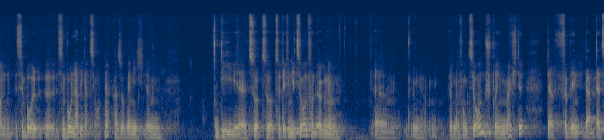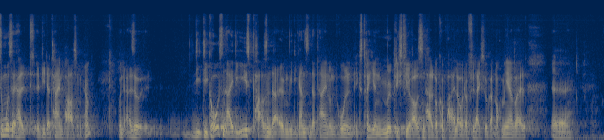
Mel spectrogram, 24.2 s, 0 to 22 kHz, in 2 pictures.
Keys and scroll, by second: 1.4 Return, 6.4 Down, 7.7 Down, 11.5 Down, 12.2 Down, 12.7 typing, 14.2-15.5 typing.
